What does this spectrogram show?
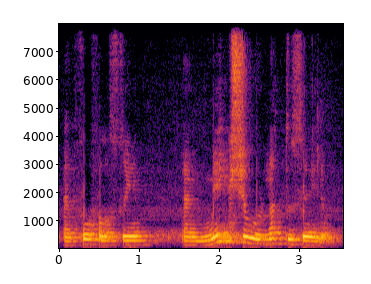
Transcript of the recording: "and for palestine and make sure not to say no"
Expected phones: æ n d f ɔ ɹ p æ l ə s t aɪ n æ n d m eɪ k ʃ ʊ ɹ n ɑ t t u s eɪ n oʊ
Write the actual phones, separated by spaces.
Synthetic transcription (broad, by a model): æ n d f ɔ ɹ f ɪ l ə s t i n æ n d m eɪ k ʃ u ɹ n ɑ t t u s eɪ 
